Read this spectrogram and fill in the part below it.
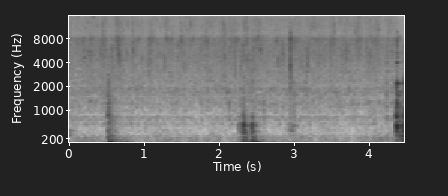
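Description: Onion, garlic and sausage frying in a pan, with a soft steady sizzle and a few louder bursts of stirring or scraping at intervals, no talk.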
